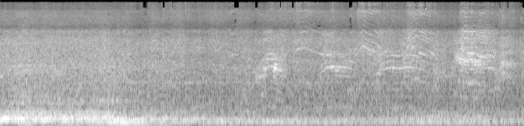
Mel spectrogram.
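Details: Kitten calling for its mother, with faint thin meows in the second half, arched and repeated, after a loud engine-like rumble that fills the first few seconds.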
